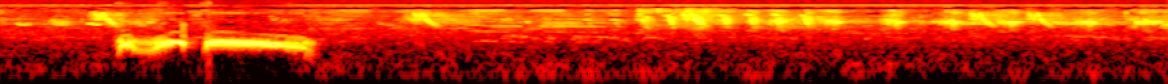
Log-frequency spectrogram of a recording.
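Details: A lure recording of a spotted dove gives one deep, husky two-part coo near the start. After it comes a steady run of thin, high twittering notes from small birds.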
